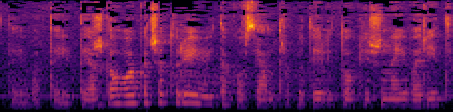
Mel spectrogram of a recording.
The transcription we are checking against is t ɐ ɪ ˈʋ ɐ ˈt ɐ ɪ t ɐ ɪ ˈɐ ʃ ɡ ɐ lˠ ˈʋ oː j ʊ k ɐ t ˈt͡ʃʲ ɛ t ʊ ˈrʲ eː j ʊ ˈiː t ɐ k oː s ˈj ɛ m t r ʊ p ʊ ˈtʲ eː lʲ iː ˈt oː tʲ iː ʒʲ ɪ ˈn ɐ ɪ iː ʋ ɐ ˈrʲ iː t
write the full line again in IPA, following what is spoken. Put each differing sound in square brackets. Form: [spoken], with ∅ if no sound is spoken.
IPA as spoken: t ɐ ɪ ˈʋ ɐ ˈt ɐ ɪ t ɐ ɪ ˈɐ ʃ ɡ ɐ lˠ ˈʋ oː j ʊ k ɐ t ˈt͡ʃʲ ɛ t ʊ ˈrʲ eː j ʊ ˈiː t ɐ k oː s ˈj ɛ m t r ʊ p ʊ ˈtʲ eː lʲ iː ˈt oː [kʲ] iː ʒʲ ɪ ˈn ɐ ɪ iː ʋ ɐ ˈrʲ iː t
